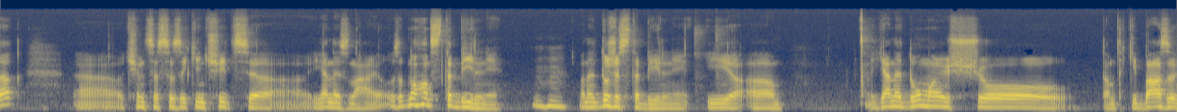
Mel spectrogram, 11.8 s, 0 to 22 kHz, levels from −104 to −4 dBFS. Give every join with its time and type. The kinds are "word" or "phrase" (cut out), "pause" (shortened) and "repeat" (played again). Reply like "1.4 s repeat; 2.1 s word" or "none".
4.3 s phrase

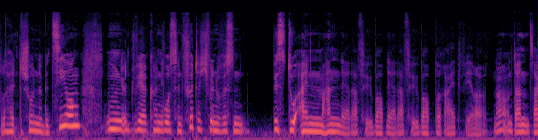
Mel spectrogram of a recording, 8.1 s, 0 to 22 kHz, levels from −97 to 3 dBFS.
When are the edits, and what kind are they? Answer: 1.5 s pause; 2.4 s phrase; 3.2 s word; 5.8 s repeat

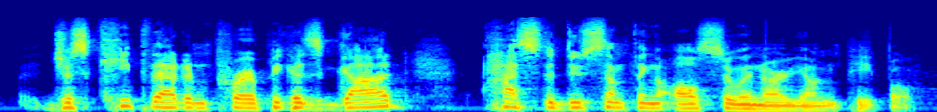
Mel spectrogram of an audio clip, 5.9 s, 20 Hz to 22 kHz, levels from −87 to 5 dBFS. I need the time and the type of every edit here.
none

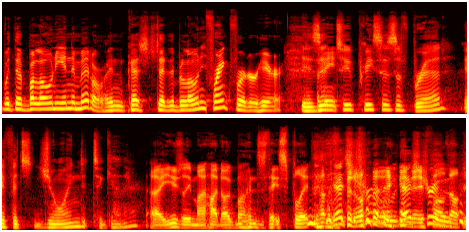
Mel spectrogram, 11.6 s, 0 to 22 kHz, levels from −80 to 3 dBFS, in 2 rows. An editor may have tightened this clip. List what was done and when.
2.5 s phrase

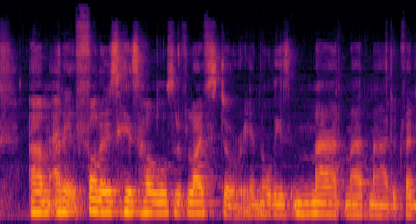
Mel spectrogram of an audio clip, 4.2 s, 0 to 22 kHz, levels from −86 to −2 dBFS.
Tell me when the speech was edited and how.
none

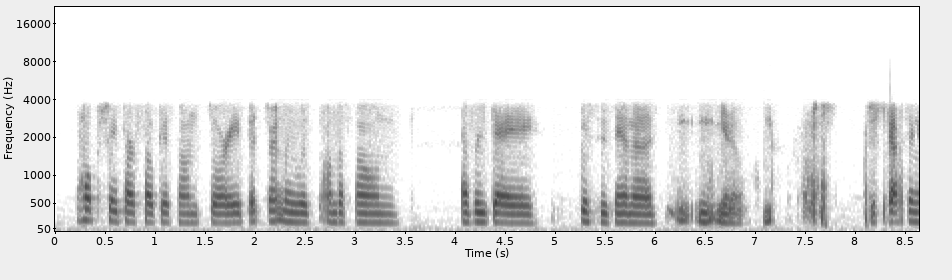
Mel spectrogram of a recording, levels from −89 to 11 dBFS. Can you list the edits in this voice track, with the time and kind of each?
none

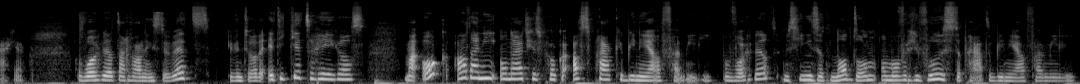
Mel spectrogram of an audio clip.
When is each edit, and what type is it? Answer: 2.2 s pause; 7.2 s pause

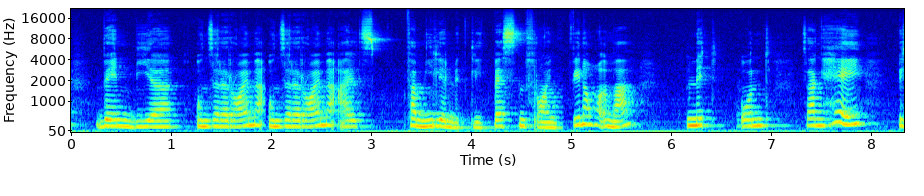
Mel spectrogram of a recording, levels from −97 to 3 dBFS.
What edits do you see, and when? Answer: 1.9 s repeat; 4.9 s word; 6.7 s phrase

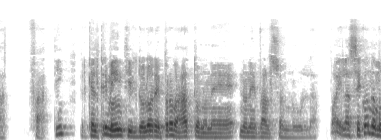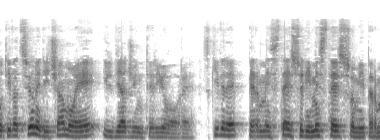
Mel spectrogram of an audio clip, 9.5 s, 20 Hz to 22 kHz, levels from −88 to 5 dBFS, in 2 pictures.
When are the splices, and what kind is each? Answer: 0.9 s pause; 4.1 s pause; 7.3 s pause

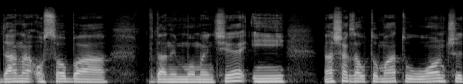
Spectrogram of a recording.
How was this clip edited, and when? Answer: 1.5 s word; 3.5 s word

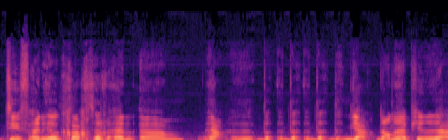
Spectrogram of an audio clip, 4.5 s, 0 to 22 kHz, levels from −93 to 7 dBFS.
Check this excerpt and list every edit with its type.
3.0 s repeat

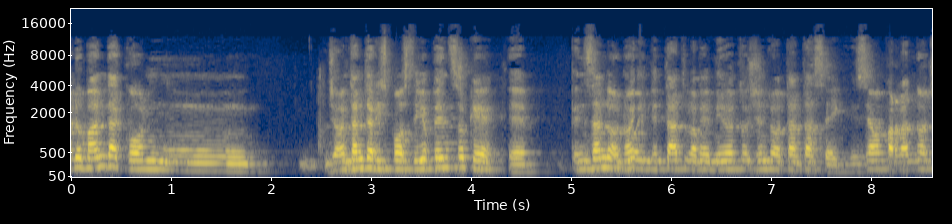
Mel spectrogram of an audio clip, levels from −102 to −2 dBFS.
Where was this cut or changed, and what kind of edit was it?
2.5 s word; 4.3 s pause; 5.6 s word; 6.3 s word

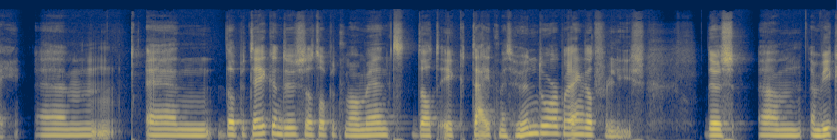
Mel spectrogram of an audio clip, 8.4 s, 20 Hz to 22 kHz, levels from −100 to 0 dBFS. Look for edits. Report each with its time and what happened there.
5.9 s phrase

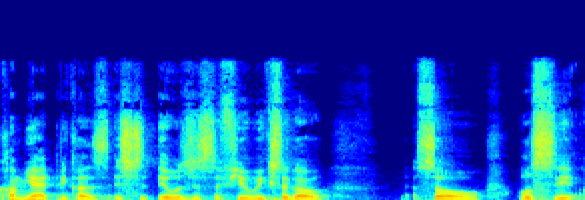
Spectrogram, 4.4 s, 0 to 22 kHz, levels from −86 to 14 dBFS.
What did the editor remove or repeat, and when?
none

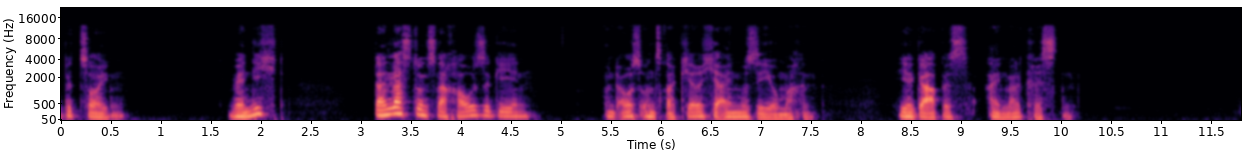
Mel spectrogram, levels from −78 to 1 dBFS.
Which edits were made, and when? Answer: none

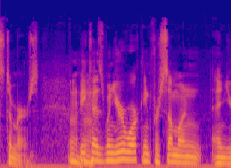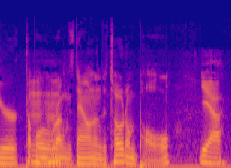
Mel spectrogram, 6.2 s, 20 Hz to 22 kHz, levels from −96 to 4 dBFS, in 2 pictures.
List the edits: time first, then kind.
none

